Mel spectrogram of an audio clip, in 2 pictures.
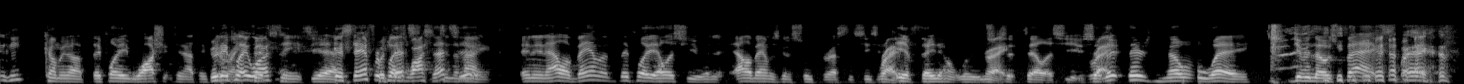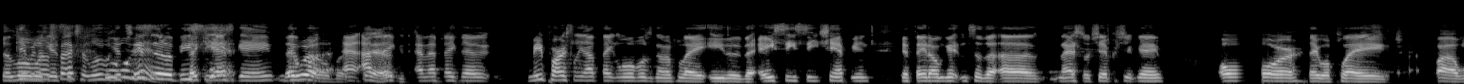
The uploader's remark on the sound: The Weekend Sports Buzz - LIVE from Sullys.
